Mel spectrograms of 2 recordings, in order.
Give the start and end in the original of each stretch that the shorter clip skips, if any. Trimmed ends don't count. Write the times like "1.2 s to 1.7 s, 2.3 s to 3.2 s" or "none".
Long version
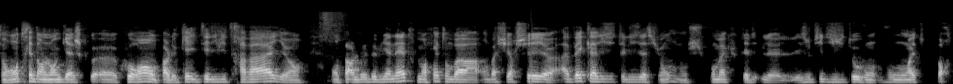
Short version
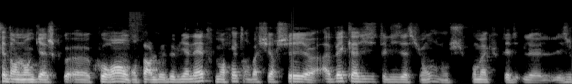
1.5 s to 3.3 s, 4.4 s to 4.8 s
